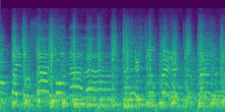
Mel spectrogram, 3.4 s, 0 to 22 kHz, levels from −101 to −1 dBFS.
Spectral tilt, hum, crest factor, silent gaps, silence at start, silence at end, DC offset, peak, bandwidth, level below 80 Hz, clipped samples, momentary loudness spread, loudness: -5 dB/octave; none; 14 dB; none; 0 s; 0 s; under 0.1%; -6 dBFS; 11.5 kHz; -44 dBFS; under 0.1%; 3 LU; -19 LUFS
